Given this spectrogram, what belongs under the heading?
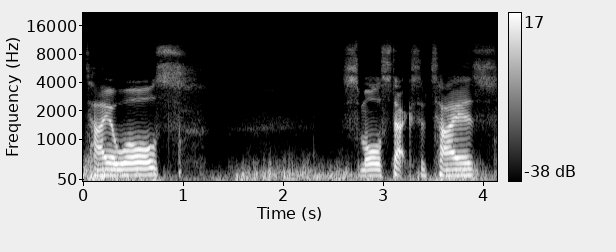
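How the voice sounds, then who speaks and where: The sound is dry with no echo, over light background noise. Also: man. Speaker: amateur racer vlogger. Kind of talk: casual vlog chat. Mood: light-hearted, joking. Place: open country. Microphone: phone near.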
